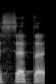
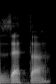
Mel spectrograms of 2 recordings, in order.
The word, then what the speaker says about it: Zeta: Z is pronounced like S, D is pronounced like T or K, C is pronounced like K or T.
